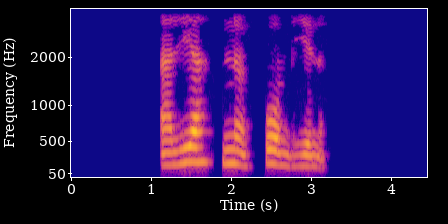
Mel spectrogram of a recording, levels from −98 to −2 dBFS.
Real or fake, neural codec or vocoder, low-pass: real; none; 3.6 kHz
